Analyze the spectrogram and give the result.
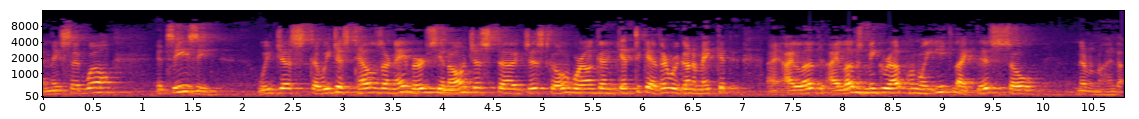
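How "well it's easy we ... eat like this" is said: put-on Newfoundland accent. Newfoundland mayor explains the cookout, in a hammed-up Newfoundland accent. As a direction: play the cheerful Newfoundland townsman. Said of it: "I'll lapse out of Newfoundland".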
